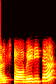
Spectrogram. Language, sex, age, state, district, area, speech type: Bengali, female, 45-60, West Bengal, Howrah, urban, conversation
